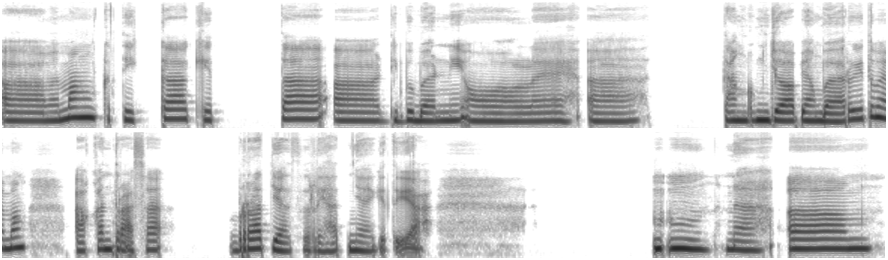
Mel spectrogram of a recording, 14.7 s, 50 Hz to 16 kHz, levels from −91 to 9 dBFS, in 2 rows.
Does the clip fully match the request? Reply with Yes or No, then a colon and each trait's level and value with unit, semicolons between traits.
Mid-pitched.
No: high, 215 Hz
